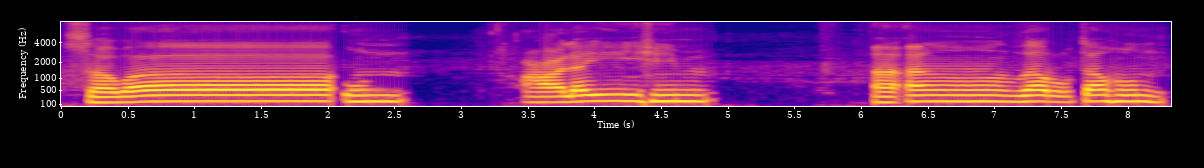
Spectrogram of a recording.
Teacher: الف پر مد آیا ہوا ہے تو اس کو بھی 3 الف کی مقدار پر کھینچیں گے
